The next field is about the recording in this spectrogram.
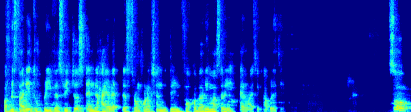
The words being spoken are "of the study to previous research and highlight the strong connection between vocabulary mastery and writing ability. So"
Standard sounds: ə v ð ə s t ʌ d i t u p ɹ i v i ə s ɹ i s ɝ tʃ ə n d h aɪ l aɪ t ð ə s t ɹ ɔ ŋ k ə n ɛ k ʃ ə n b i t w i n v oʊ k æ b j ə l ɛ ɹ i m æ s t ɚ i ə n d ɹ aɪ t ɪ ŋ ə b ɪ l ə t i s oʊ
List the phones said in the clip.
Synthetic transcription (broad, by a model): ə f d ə s t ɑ d i t u p ɹ i v i ə s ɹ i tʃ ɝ s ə n d h aɪ l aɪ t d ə s t ɹ ɔ ŋ k ə n ɛ k ʃ ə n b i t w i n f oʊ k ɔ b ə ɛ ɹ i m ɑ s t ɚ i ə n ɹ aɪ s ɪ ŋ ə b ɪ l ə t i s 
